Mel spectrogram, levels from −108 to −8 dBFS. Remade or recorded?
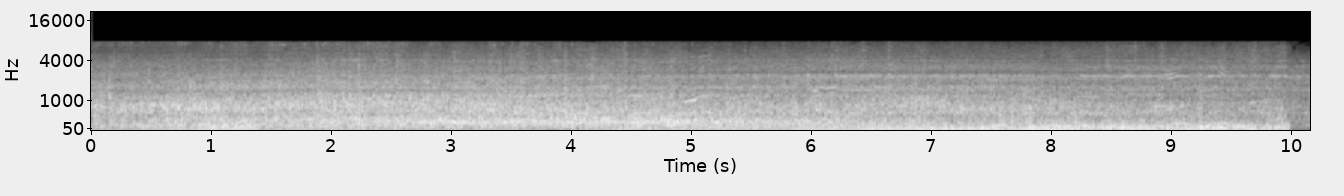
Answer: recorded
